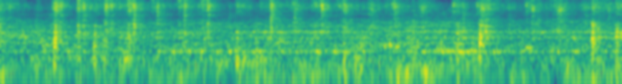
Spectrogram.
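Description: Passenger train running at speed, heard from a coach window: a steady drone under the rush of the moving train, with irregular sharp clacks of the wheels over the track, the loudest about a second in and near six seconds.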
